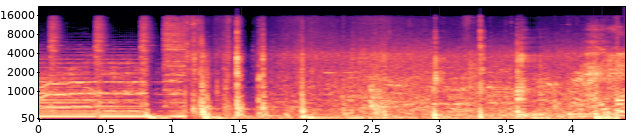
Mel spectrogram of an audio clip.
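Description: Background music with a steady beat, which gives way about a second in to a few sharp clicks and a steady rush of noise as the car's interior door handle is pulled and the door unlatches and opens.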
